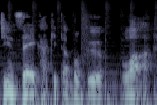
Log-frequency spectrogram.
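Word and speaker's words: Jinsei Kakete Boku wa (人生×僕=): So 1OK Rock actually rose to fame in 2012 with the track The Beginning from their sixth album, Jinsei Kakete Boku wa, which it's spelled out very differently. It's Jinsei X Boku equals, but that is pronounced Jinsei Kakete Boku wa, which boosted them to international fame.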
